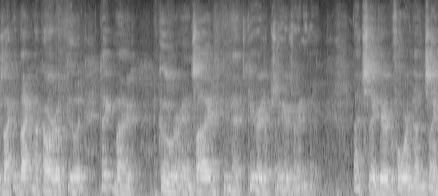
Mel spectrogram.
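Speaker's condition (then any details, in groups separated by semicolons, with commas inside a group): Tongue cancer surgery; three malignant tongue tumors removed, both sides of tongue; third tumor removed about a year ago; trouble saying many words, low volume, creaky voice, worse after each surgery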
